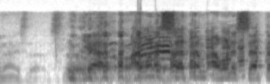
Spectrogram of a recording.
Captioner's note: laughing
